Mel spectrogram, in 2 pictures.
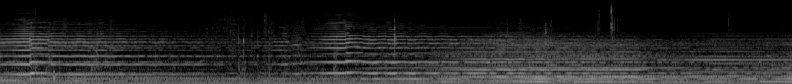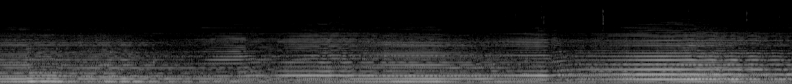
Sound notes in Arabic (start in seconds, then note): none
